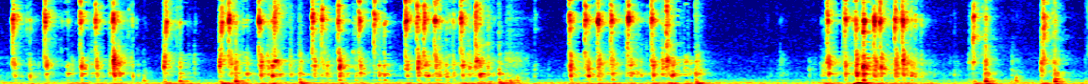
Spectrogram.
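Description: Computer keyboard typing in quick bursts of keystrokes, with a brief pause a little past the middle.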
